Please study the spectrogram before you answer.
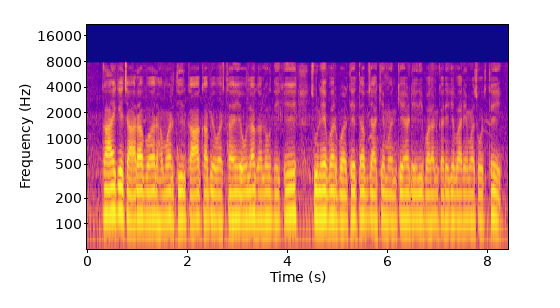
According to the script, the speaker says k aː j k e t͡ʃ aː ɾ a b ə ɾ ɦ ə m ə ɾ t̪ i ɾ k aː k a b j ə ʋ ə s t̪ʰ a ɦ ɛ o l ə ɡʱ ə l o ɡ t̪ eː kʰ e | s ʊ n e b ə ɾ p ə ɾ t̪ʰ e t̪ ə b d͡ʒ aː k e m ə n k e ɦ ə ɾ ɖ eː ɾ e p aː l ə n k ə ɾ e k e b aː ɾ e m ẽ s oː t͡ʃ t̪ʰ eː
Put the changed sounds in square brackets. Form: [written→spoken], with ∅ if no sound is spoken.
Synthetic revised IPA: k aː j k e t͡ʃ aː ɾ a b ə ɾ ɦ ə m ə ɾ t̪ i ɾ k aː k a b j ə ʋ ə s t̪ʰ a ɦ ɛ o l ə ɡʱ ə l o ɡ [t̪→d̪] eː kʰ e | s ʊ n e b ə ɾ p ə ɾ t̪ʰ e t̪ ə b d͡ʒ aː k e m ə n k e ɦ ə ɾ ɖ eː ɾ [e→i] p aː l ə n k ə ɾ e k e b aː ɾ e m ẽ s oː t͡ʃ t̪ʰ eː

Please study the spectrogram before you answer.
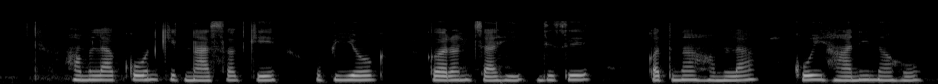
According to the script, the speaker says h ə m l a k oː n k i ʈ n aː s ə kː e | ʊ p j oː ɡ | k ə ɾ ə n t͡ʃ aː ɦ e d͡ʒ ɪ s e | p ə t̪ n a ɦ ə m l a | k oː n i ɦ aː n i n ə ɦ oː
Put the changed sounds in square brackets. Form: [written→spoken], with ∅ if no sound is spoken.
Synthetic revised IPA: h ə m l a k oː n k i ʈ n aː s ə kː e | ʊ p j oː ɡ | k ə ɾ ə n t͡ʃ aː ɦ [e→i] d͡ʒ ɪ s e | [p→k] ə t̪ n a ɦ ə m l a | k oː [n→∅] i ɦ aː n i n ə ɦ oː

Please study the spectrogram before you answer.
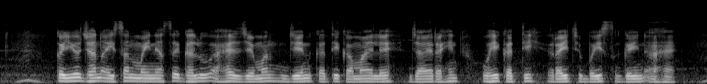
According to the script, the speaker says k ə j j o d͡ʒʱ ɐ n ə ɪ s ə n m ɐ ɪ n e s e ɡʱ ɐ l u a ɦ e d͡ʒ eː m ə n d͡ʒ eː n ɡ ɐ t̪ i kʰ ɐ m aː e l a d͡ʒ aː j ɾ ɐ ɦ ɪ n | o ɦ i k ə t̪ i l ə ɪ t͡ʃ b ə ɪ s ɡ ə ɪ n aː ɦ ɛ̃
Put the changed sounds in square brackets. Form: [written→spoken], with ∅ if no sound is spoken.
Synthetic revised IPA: k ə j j o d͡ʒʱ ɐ n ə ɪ s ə n m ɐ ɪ n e s e ɡʱ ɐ l u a ɦ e d͡ʒ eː m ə n d͡ʒ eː n [ɡ→k] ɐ t̪ i [kʰ→k] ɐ m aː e l [a→e] d͡ʒ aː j ɾ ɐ ɦ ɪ n | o ɦ i k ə t̪ i [l→ɾ] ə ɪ t͡ʃ b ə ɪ s ɡ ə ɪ n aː ɦ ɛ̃

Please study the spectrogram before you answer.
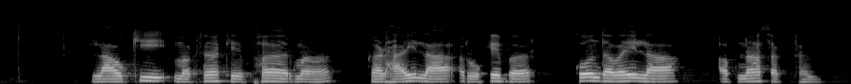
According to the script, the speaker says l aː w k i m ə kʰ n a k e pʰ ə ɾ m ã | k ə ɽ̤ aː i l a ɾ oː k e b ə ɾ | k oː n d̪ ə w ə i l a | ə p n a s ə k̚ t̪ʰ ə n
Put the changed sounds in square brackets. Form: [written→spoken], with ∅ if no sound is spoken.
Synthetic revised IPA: l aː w k i m ə kʰ n a k e pʰ ə ɾ m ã | k ə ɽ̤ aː i l a ɾ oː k e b ə ɾ | k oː n d̪ ə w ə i l a | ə p n a s ə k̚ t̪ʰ ə n

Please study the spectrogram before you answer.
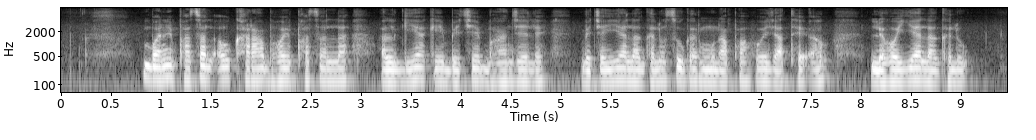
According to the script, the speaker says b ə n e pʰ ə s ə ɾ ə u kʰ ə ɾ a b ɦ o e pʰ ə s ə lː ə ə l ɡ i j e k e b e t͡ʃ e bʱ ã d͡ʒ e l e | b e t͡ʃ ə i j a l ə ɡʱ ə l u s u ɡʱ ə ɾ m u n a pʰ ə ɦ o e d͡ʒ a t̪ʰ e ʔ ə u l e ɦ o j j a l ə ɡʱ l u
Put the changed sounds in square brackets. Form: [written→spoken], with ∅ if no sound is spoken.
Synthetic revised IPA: b ə n e pʰ ə s ə [ɾ→l] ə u kʰ ə ɾ a b ɦ o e pʰ ə s ə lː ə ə l ɡ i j [e→a] k e b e t͡ʃ e bʱ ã d͡ʒ e l e | b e t͡ʃ ə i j a l ə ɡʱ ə l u s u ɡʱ ə ɾ m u n a pʰ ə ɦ o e d͡ʒ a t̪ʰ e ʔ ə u l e ɦ o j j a l ə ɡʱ l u

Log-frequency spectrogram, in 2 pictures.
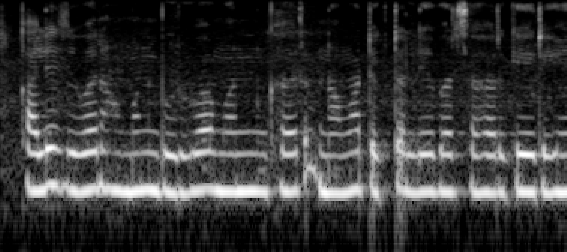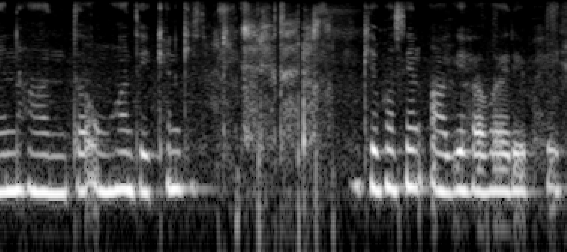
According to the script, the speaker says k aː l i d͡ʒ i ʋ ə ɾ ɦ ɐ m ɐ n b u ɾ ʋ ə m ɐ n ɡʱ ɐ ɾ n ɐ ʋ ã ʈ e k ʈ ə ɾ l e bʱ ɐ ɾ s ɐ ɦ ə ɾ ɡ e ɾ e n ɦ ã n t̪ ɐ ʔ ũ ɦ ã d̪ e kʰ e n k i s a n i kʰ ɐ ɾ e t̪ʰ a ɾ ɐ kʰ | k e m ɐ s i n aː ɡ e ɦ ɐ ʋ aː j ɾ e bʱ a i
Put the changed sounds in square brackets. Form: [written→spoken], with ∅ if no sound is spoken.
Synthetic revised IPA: k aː l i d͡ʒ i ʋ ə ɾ ɦ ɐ m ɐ n b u ɾ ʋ [ə→a] m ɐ n ɡʱ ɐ ɾ n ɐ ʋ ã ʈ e k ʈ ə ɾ l e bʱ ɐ ɾ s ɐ ɦ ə ɾ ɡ e ɾ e n ɦ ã n t̪ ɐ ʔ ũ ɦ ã d̪ e kʰ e n k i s a n i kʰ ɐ ɾ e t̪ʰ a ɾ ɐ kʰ | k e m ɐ s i n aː ɡ e ɦ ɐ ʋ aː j ɾ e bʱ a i

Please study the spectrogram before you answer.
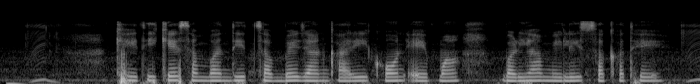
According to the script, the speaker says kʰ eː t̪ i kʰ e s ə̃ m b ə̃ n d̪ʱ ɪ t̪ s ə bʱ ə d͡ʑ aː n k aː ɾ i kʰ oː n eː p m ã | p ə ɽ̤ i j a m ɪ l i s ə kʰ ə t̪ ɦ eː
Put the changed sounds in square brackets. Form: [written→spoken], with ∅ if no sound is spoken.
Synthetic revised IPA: kʰ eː t̪ i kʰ e s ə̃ m b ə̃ n d̪ʱ ɪ t̪ s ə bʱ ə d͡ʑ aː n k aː ɾ i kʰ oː n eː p m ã | [p→b] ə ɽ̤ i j a m ɪ l i s ə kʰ ə t̪ ɦ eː

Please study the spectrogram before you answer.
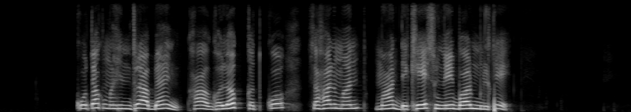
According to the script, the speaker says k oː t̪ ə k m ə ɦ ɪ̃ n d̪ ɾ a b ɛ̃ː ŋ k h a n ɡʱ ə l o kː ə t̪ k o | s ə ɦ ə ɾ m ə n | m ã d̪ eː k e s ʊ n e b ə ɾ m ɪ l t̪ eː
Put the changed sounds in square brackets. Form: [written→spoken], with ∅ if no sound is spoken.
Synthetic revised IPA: k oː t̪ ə k m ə ɦ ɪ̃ n d̪ ɾ a b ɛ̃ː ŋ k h a [n→∅] ɡʱ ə l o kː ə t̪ k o | s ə ɦ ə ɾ m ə n | m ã d̪ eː [k→kʰ] e s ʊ n e b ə ɾ m ɪ l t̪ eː

